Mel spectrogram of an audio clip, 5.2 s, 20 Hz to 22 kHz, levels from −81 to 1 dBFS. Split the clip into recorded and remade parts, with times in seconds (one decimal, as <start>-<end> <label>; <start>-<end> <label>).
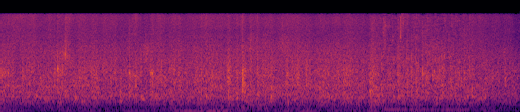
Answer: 0.0-3.8 remade; 3.8-4.7 recorded; 4.7-5.2 remade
